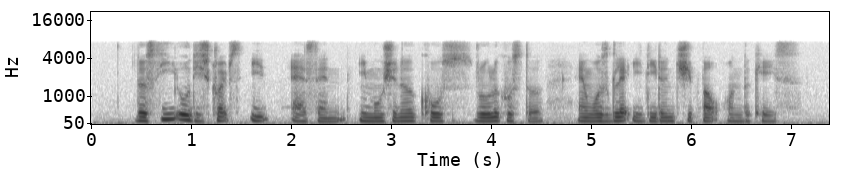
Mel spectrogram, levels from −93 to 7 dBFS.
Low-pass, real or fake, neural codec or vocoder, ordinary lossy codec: 7.2 kHz; real; none; none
